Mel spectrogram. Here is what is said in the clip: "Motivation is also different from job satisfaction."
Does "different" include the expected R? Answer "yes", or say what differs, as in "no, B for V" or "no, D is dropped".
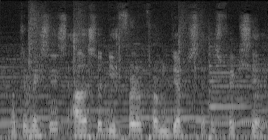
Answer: no, R is dropped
